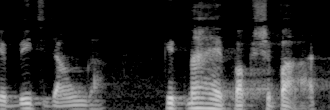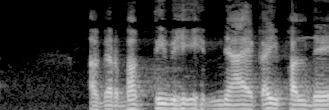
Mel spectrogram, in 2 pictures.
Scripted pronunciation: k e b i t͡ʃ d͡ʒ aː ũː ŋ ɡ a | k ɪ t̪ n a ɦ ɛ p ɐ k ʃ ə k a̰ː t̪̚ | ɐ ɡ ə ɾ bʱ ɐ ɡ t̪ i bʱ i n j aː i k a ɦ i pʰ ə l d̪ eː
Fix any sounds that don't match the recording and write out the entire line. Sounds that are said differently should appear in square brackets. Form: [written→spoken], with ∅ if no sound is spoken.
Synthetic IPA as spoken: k e b [i→iː] t͡ʃ d͡ʒ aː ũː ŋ ɡ a | k ɪ t̪ n a ɦ ɛ p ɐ k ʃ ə [k→p] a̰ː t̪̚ | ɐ ɡ ə ɾ bʱ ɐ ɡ t̪ i bʱ i n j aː [i→j] k a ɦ i pʰ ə l d̪ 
